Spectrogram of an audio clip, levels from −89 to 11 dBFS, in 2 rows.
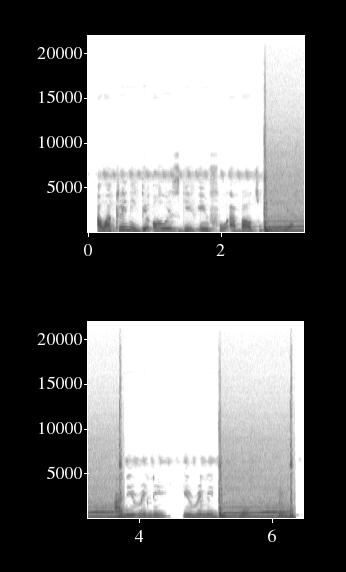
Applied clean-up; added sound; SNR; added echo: none; Car; -4 dB; none.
